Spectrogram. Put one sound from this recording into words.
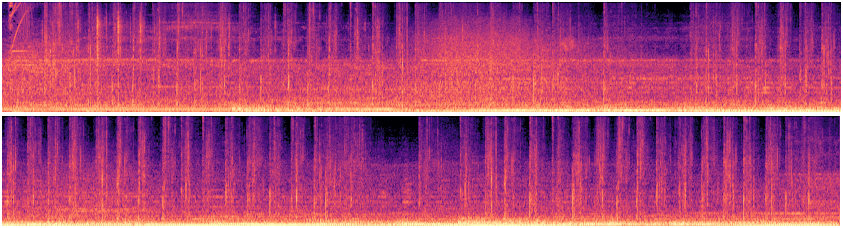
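Footsteps crunch on snow at a steady walking pace.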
